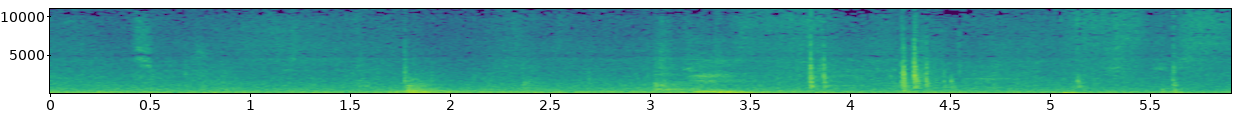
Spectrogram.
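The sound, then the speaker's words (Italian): A chair is shifted across a floor in a few short, scattered bumps and scrapes spread over several seconds, with faint murmuring voices in the room. “Lo prendi la sedia.”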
